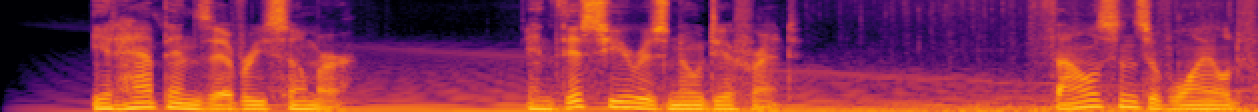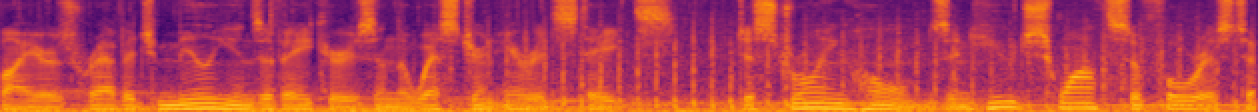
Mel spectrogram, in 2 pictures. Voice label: Documentary VO; Documentary Voiceover Reel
